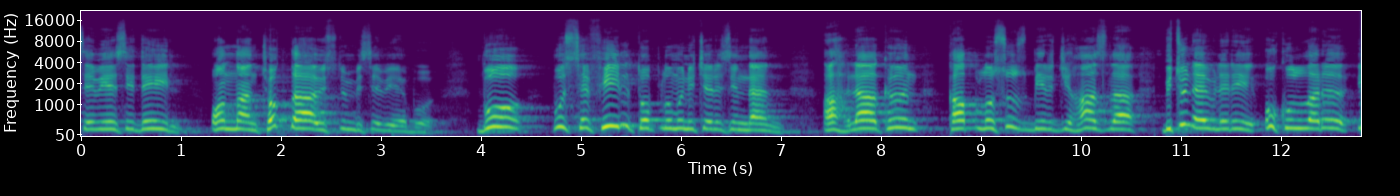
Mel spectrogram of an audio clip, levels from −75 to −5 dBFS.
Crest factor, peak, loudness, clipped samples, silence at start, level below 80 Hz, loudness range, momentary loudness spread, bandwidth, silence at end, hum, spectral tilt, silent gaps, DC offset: 20 dB; 0 dBFS; -19 LUFS; under 0.1%; 0 s; -66 dBFS; 1 LU; 12 LU; 16 kHz; 0.05 s; none; -4 dB/octave; none; under 0.1%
